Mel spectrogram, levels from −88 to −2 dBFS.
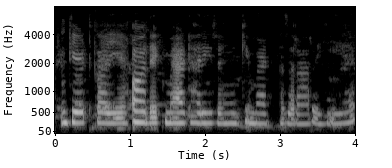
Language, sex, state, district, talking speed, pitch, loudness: Hindi, female, Rajasthan, Nagaur, 225 wpm, 230 Hz, -36 LUFS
